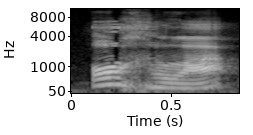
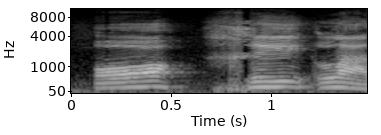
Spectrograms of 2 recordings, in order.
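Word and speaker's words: אָכְלָה: Orrelá. Não, é orlá.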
